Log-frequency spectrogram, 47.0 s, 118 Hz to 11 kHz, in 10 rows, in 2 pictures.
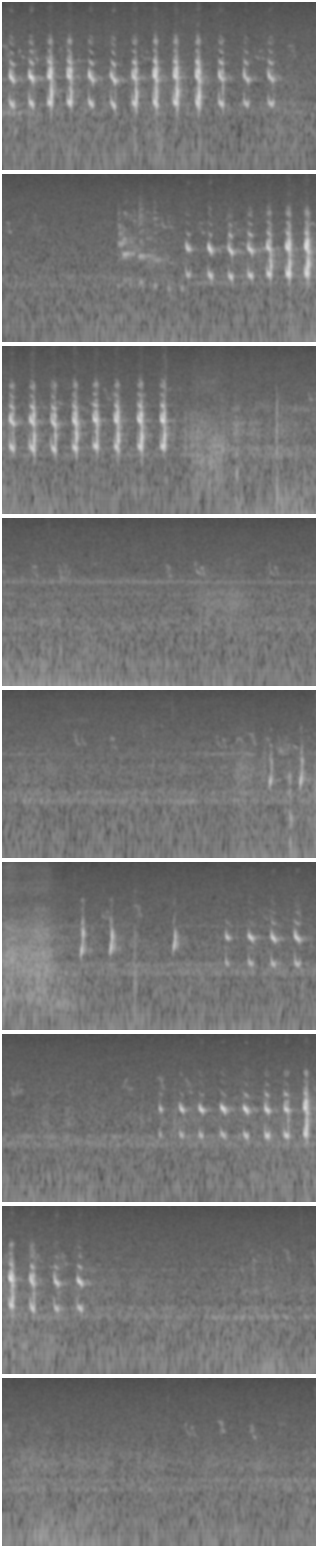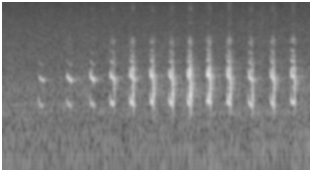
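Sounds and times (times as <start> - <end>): wild turkeys calling: 0.0 - 4.9, 6.4 - 17.3, 18.0 - 28.6, 30.1 - 34.4, 42.9 - 47.0.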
